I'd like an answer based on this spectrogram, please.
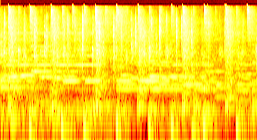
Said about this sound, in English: Give God a hand clap of praise for our babies. Amen.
